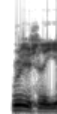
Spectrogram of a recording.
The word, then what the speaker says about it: Rugeley: You were in the Amazon warehouse in, is it Rugeley? Is that how you say it? – Rugeley, yeah, that's right.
